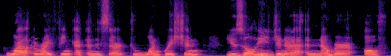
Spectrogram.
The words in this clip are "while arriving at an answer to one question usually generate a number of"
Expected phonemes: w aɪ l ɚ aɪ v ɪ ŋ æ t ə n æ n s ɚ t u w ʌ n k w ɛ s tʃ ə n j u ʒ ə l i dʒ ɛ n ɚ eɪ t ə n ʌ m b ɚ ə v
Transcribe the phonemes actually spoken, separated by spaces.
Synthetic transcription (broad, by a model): w aɪ l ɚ aɪ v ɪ ŋ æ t ə n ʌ s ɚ t u w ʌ n k w ɛ s tʃ ə n j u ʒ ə l i dʒ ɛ n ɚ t ə n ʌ m b ɚ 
